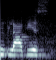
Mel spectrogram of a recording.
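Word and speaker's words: Asclepius: आई ओ A clock to इक्लाफियस, मुझे इक्लाफियस देवता को ऋण है, एक वो मैंने ऋणी हूँ। इक्लाफियस ये देवता का नाम है, यस साइलेंट है, ए ई से बड़ी ई बनेगा।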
